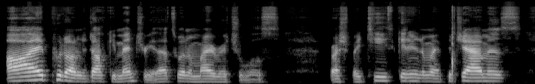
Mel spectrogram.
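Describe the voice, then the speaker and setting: Storytime host: woman, low voice, informal and rambling, mixing picture-book reading with loose chat. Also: a little fast, fairly bright tone, slight background noise, rough recording. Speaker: drag king storytime host and reader.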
